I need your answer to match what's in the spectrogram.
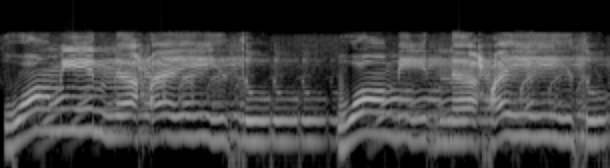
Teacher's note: নুন সাকিনের পরে হা বর্ণটি আছে। তো নুন সাকিনের পরে হা বর্ণটি যখন এসছে, হাটা হলো হরুফে হালকি অর্থাৎ ইজহারের অক্ষর। এই জন্য এটাকে আমরা গণনা করব না, গণনা ছাড়াই আমরা পড়ব।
